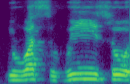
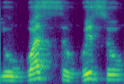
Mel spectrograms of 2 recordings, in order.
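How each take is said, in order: First: The vowel in the last syllable is drawn out. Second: The word is said quickly without lengthening. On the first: The speaker calls it wrong. "এভাবে বলে কিন্তু টান হয়ে যায়" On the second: The speaker calls it right. "এটা দ্রুত করতে হবে"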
